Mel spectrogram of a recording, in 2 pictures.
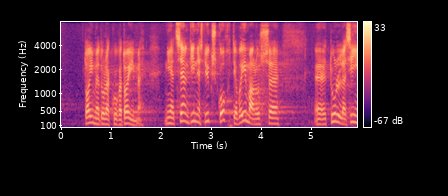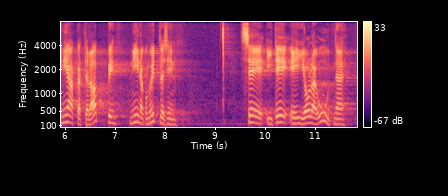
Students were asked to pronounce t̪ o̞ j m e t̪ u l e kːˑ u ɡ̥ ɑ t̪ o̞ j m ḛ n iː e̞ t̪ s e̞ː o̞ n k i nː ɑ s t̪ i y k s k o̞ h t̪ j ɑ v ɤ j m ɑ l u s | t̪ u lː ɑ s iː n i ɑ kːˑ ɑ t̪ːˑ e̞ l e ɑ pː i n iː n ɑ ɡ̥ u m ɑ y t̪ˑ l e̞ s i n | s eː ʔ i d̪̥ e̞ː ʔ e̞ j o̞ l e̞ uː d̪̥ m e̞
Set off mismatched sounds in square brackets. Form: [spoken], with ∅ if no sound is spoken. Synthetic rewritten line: t̪ o̞ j m e t̪ u l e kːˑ u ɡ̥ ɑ t̪ o̞ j m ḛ n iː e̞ t̪ s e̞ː o̞ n k i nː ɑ s t̪ i y k s k o̞ h t̪ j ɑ v ɤ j m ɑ l u s | t̪ u lː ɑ s iː n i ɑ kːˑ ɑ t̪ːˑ e̞ l e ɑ pː i n iː n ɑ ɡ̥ u m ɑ y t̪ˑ l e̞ s i n | s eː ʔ i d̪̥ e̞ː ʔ e̞ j o̞ l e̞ uː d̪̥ [n] e̞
